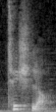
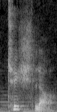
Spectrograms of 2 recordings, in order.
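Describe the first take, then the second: No difference in how they are said.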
